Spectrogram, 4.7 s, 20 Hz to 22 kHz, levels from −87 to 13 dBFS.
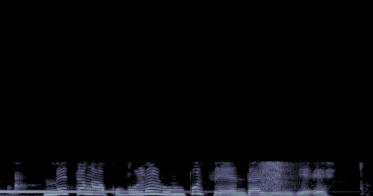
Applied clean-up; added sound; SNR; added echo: none; Keyboard (musical) + Fireworks; 4 dB; none.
